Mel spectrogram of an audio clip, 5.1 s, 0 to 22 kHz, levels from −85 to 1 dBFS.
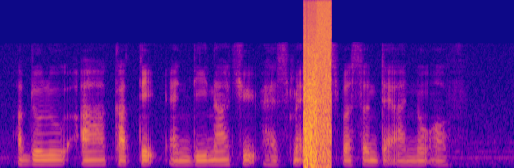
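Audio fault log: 3.04–3.31 s, samples built from the wrong bytes: the speech is abruptly replaced by a burst of loud, harsh broadband noise lasting about 0.27 s. The reader misassembled each sample's bytes, so the rapidly fluctuating low bits became the dominant part of every value.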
